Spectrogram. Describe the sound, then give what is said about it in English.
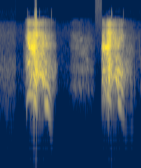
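Two loud sneezes about a second and a half apart, each a sharp voiced burst, with a faint intake of breath before and between them. “Excuse me, sorry about that.”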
